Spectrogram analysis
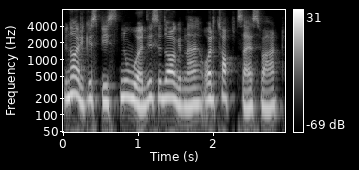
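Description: A man reading the part of a brisk middle-aged mother who scolds half in jest. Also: sits high, natural voice. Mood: scolding.

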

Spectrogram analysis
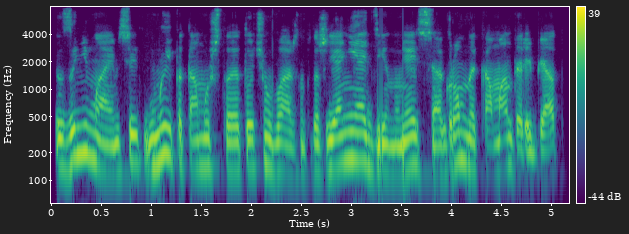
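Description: A man in his late twenties, a guest on a radio show, speaking earnestly with many pauses and fillers. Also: mid-range voice, no room sound, highs cut off. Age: 20s. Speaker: guest, youth official. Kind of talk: radio interview.

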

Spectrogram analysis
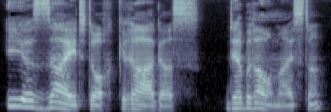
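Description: A man's voice: mid-range voice, lively intonation, extremely slow, darkish tone. A man voicing an impatient old merchant with a big-city accent, cold and haughty. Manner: haughty, snapping.

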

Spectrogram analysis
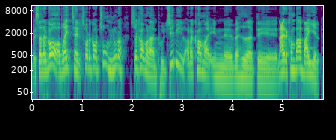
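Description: A man with a high-pitched voice chats as a podcast host. He rambles through anecdotes in an informal way and swears freely. The delivery is casual and conversational. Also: sing-song, fairly bright tone. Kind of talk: casual chat, anecdotal storytelling.

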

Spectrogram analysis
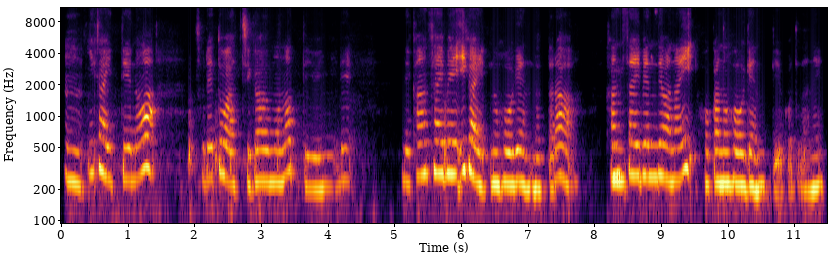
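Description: A woman co-hosting a casual podcast from home, explaining Japanese words slowly and gently with everyday examples. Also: fairly high pitch. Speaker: podcast co-host.

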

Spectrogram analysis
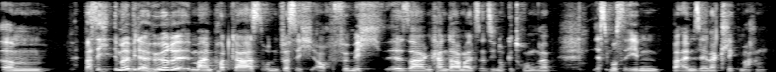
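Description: A man in casual conversation, telling stories in an animated way and acting out the people he quotes. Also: on the low side, normal speed. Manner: animated storyteller, acts out quoted voices. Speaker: hypnotist and podcast host guest.

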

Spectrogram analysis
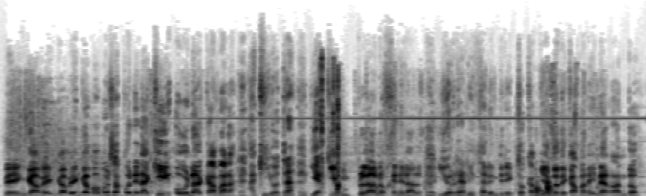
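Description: A man's voice: a little high, very animated, quick pace, noisy background. A man playing a hyperactive youtuber who talks like a hyped showman.

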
